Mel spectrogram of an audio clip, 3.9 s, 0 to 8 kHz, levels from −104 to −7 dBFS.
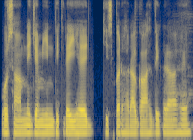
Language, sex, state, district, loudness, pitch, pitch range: Hindi, male, Uttar Pradesh, Saharanpur, -20 LUFS, 105 Hz, 100-105 Hz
